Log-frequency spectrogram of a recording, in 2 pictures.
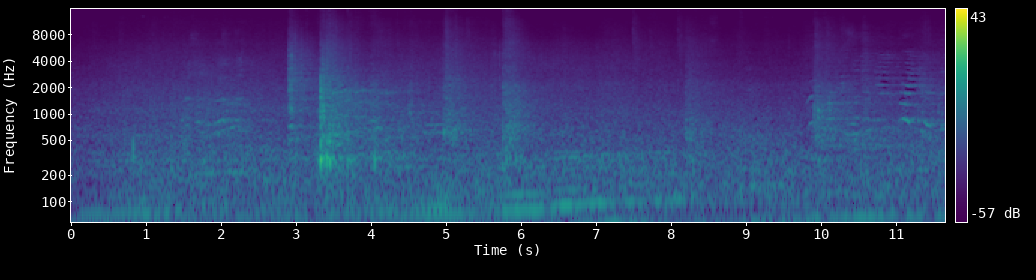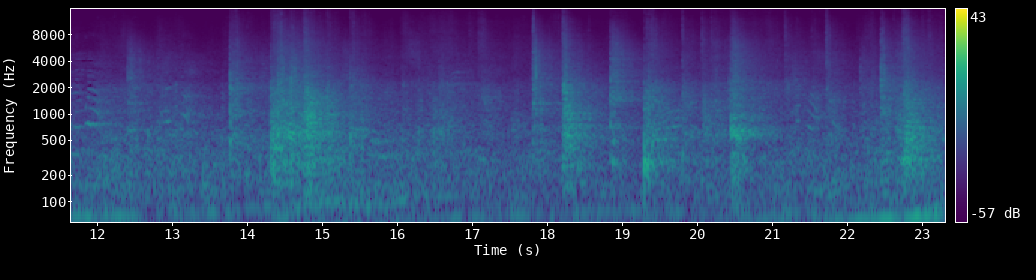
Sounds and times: traffic noise 0.0 - 23.3
wheels rumbling 0.0 - 23.3

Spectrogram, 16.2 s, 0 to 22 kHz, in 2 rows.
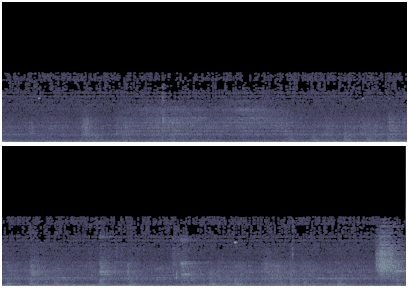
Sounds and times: construction 0.0 - 16.1

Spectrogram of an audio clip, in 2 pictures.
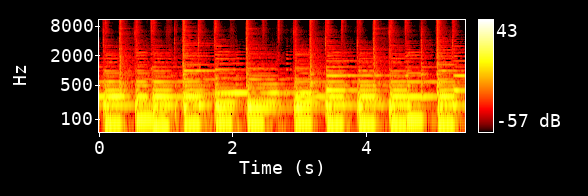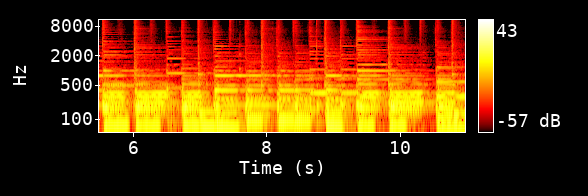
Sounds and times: Bongos 0.0 - 10.9
Guitar 0.0 - 10.9
Shaker 0.0 - 10.9
Upright Bass 0.0 - 10.9

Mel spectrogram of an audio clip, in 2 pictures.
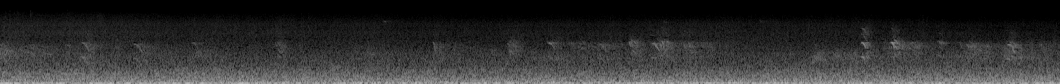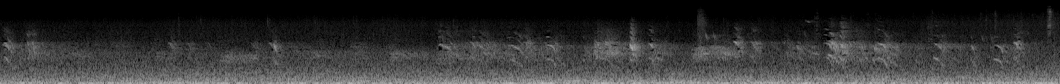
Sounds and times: wind 0.0 - 21.2
crows 14.5 - 20.9

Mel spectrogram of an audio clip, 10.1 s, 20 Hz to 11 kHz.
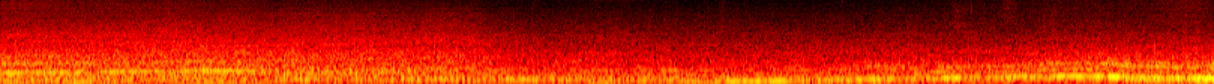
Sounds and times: Traffic 0.0 - 10.1

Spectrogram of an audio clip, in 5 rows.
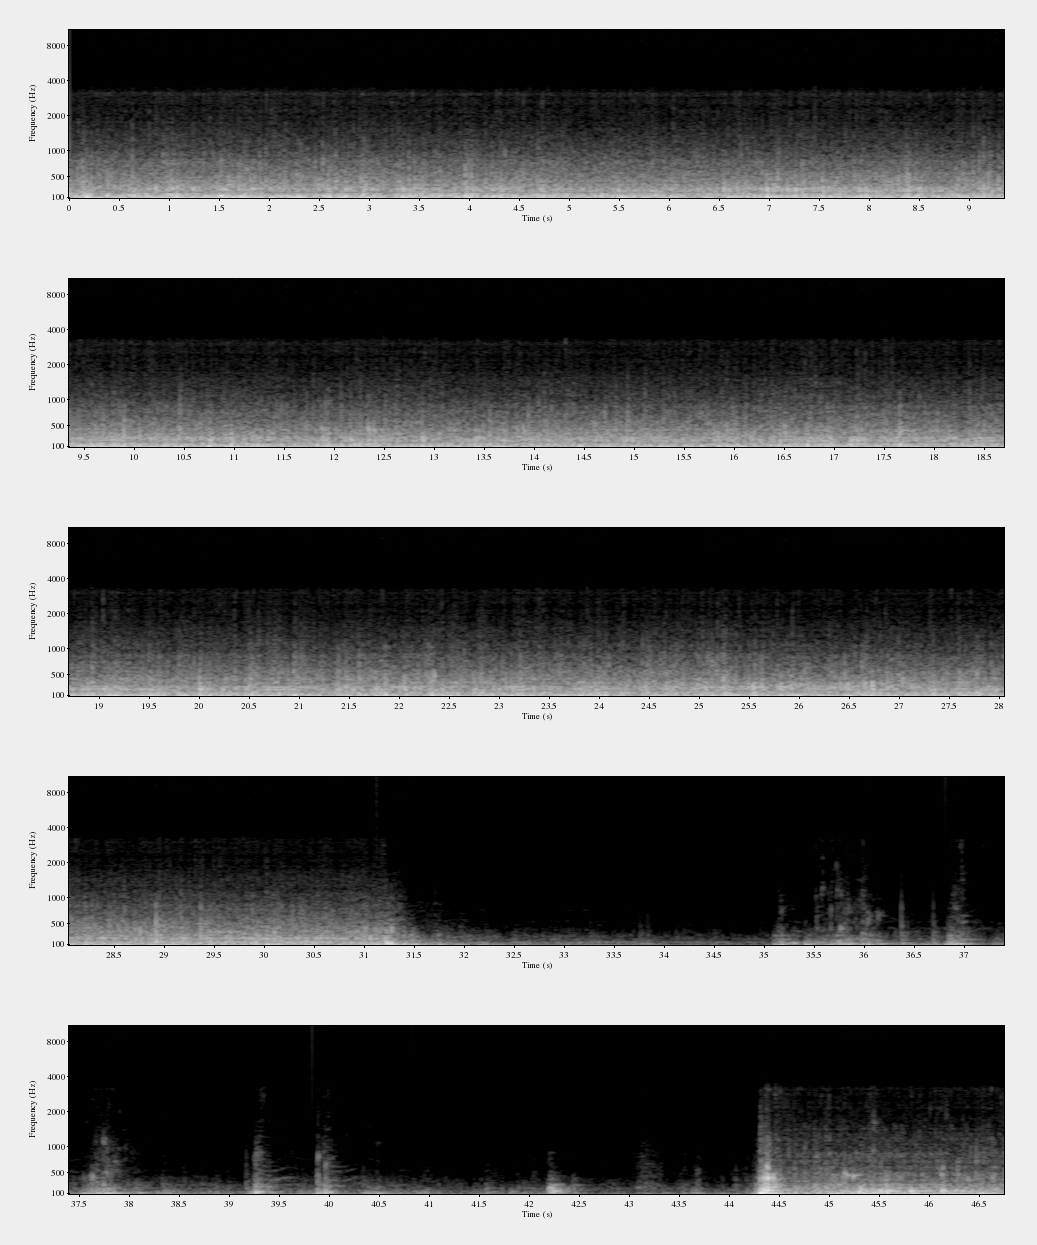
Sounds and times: splash 44.3 - 46.7

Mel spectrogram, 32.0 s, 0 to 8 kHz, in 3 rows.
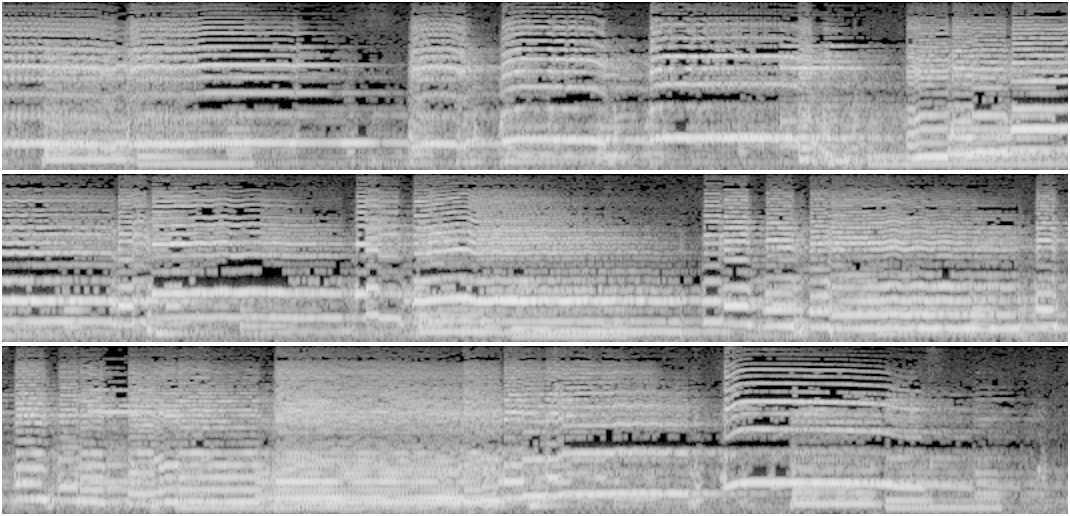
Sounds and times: electric guitar 0.0 - 31.9

